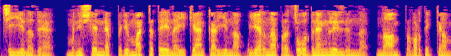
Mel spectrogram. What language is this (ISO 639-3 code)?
mal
